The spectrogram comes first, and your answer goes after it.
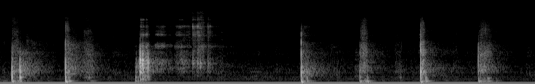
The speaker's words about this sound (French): Elle se lève pour faire la vaisselle.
